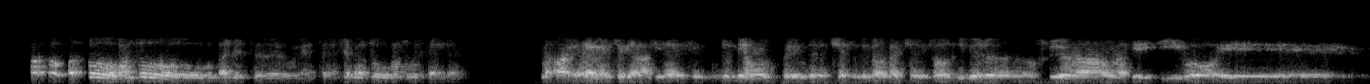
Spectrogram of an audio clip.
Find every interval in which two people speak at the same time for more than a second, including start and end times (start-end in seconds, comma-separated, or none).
none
